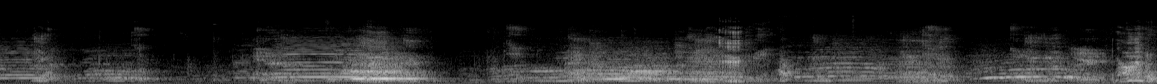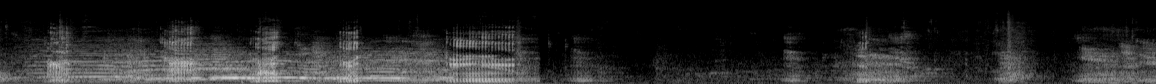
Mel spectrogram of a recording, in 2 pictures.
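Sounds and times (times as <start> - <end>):
cows mooing: 0.0 - 1.6, 2.4 - 4.4, 5.1 - 17.0
pig grunting: 2.5 - 17.7, 19.4 - 23.1.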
